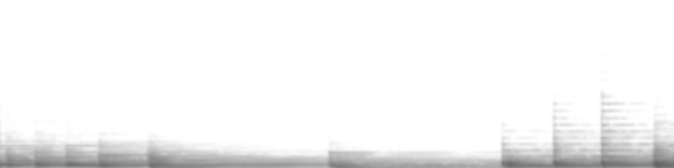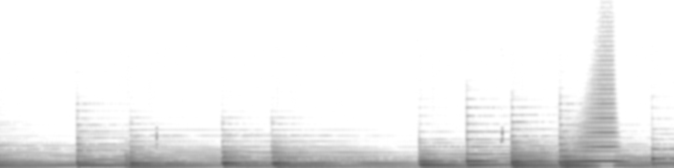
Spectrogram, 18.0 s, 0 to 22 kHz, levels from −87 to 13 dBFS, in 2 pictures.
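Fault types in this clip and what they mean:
Corrupt frame decoded: damaged compressed frames played anyway, giving brief misplaced-energy blips at 11.08, 12.60 and 15.67 s, each spanning one or two frames.
Loudspeaker feedback squeal: a 939 Hz loop tone swells over about a second from 16.17 s, reaching about 10 dB above the signal before stopping at 17.45 s.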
